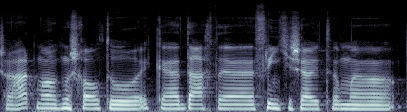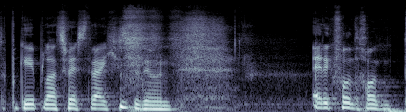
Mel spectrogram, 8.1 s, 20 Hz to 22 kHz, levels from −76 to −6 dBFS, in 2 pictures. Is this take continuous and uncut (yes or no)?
yes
